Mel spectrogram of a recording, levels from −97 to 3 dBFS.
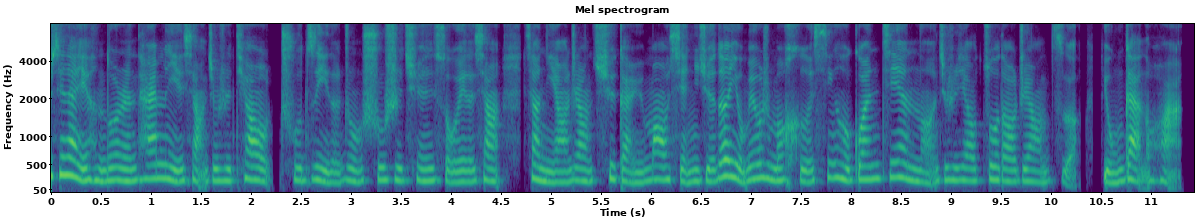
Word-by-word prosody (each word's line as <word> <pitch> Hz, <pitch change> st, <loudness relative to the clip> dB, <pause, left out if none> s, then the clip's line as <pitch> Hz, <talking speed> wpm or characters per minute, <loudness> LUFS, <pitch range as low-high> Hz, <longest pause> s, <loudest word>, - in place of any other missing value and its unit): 现 320 Hz, -, +5 dB
在 300 Hz, -2 st, +7 dB
也 215 Hz, -, +4 dB
很 220 Hz, -3 st, 0 dB
多 220 Hz, +2 st, +1 dB
人， 210 Hz, 0 st, +2 dB
他 240 Hz, +2 st, +2 dB
们 250 Hz, -1 st, +1 dB
也 205 Hz, -3 st, +2 dB
想 215 Hz, -2 st, -1 dB
就 210 Hz, +1 st, 0 dB
是 210 Hz, 0 st, 0 dB
跳 215 Hz, 0 st, +1 dB
出 220 Hz, -, -3 dB
自 215 Hz, +2 st, -2 dB
己 205 Hz, -4 st, +2 dB
的 180 Hz, -, -4 dB
这 205 Hz, -, -8 dB
种 205 Hz, -2 st, -2 dB
舒 225 Hz, +1 st, 0 dB
适 220 Hz, -1 st, 0 dB
圈， 215 Hz, 0 st, -1 dB
所 210 Hz, -3 st, -3 dB
谓 190 Hz, +1 st, 0 dB
的 195 Hz, -, -1 dB
像 210 Hz, -1 st, +1 dB, 0.2 s
像 240 Hz, -4 st, +1 dB
你 195 Hz, -, +1 dB
一 -, -, 0 dB
样 185 Hz, +1 st, -1 dB
这 220 Hz, -, -2 dB
样 210 Hz, -2 st, 0 dB
去 240 Hz, +3 st, 0 dB
敢 200 Hz, -5 st, -1 dB
于 180 Hz, -, -2 dB
冒 230 Hz, +3 st, +1 dB
险。 210 Hz, -5 st, 0 dB
你 205 Hz, -, 0 dB
觉 205 Hz, -1 st, 0 dB
得 290 Hz, +6 st, +5 dB
有 245 Hz, -7 st, +3 dB
没 215 Hz, -, -1 dB
有 255 Hz, +2 st, +2 dB
什 260 Hz, -, +1 dB
么 215 Hz, 0 st, +1 dB
核 200 Hz, -4 st, -2 dB
心 260 Hz, +6 st, -1 dB
和 225 Hz, -, +2 dB
关 235 Hz, +3 st, +1 dB
键 260 Hz, -4 st, 0 dB
呢？ 190 Hz, +1 st, -4 dB
就 225 Hz, +1 st, -2 dB
是 220 Hz, -, -1 dB
要 215 Hz, -1 st, -2 dB
做 230 Hz, +2 st, -1 dB
到 205 Hz, -2 st, -1 dB
这 210 Hz, 0 st, -2 dB
样 190 Hz, -2 st, -4 dB
子， 210 Hz, -, -5 dB, 0.2 s
勇 185 Hz, +2 st, +1 dB
敢 230 Hz, 0 st, +4 dB
的 -, -, -5 dB
话。 215 Hz, 0 st, -2 dB
215 Hz, 330 characters per minute, -29 LUFS, 205-230 Hz, 0.2 s, 在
